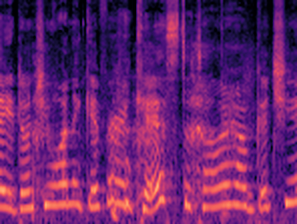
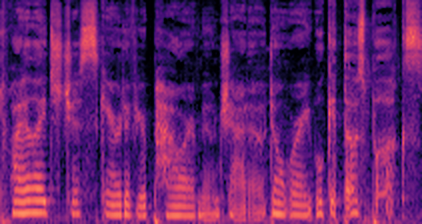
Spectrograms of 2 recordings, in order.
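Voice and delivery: soft, secretive whisper; 11 semitones lower, 5 dB quieter than usual. Playing Fifi, secretly telling Moonshadow they'll get the books: whispering in character. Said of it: "Fifi's gonna whisper to Moonshadow and say".

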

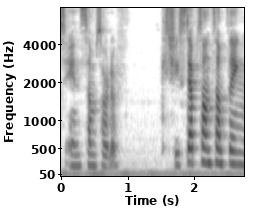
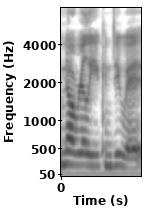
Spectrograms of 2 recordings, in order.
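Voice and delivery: normal talking voice

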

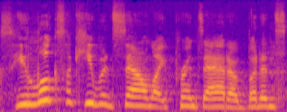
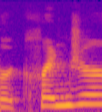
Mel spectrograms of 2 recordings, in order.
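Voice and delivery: normal talking voice

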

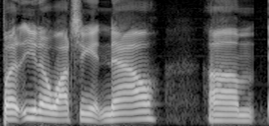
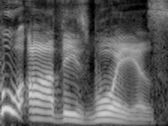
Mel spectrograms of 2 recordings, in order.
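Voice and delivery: slow, awkward, clumsy delivery. Quoting a favorite movie line, asking if it was terrible: possibly bad movie-line impression. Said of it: "is that terrible?".

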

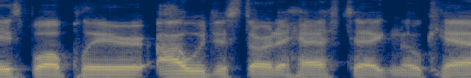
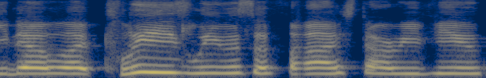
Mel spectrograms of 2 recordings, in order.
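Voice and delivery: very high, swooping, sing-song, dry pleading tone; 13 semitones higher than usual. Mocking the other host's request for five-star reviews: imitating someone begging. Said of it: "it did sound like he was dry begging".

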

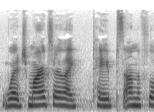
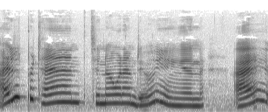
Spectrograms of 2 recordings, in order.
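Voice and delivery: put-on French accent, higher pitch; 6 semitones higher than usual. Imitating a director's interview answer: French accent imitating Michel Gondry. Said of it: "in a French accent".

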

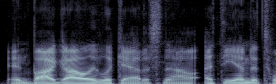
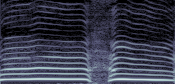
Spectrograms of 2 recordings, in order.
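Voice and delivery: put-on scream, higher and louder; 12 dB louder than usual. Retelling driving with windows down, imitating his own past screaming. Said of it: "And I was just screaming".

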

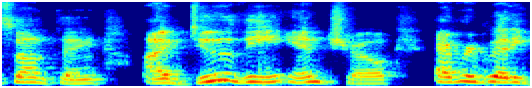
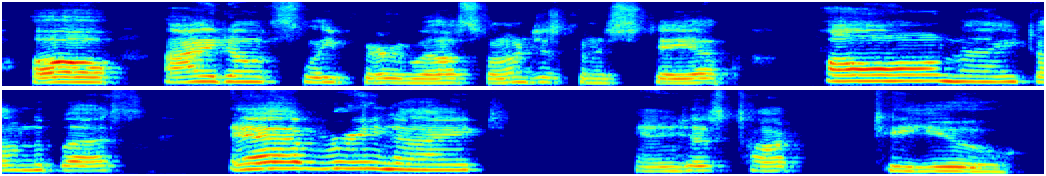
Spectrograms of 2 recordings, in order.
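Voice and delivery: put-on gloomy comedian voice. Imitating the comedian's answer on the bus: darker offstage Emo Phillips voice. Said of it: "he's actually darker when he gets off stage".

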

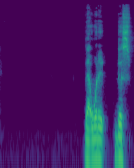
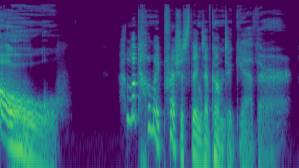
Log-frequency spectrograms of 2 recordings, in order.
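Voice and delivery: sweet grandma voice, not ominous. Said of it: "sound like grandma".

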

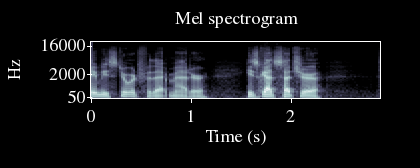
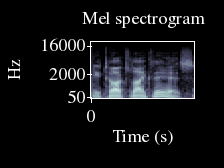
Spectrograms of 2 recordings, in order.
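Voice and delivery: put-on upper-class mid-Atlantic accent, quieter and slower; 5 dB quieter than usual. Describing an old upper-class accent, the speaker imitates George Plimpton's mid-Atlantic accent. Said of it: "he has a sort of mid-Atlantic accent".

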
